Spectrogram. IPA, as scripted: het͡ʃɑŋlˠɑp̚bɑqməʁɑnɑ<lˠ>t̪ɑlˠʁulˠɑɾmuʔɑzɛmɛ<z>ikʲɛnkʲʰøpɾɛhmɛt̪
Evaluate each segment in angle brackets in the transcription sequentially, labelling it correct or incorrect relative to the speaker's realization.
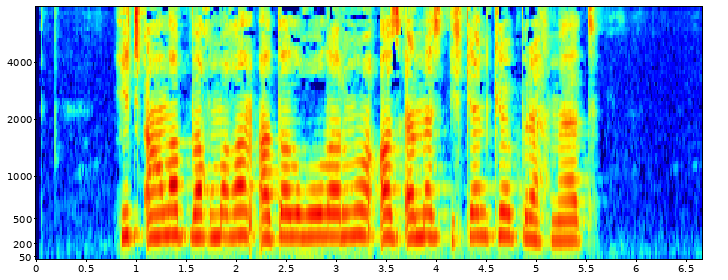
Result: incorrect, incorrect

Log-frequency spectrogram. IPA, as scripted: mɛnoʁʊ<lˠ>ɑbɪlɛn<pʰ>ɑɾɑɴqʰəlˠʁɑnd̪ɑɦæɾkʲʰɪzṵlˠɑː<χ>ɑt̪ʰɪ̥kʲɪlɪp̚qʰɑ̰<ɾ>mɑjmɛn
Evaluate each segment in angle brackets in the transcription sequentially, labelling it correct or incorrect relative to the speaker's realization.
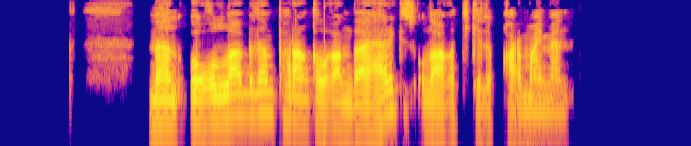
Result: incorrect, correct, incorrect, correct

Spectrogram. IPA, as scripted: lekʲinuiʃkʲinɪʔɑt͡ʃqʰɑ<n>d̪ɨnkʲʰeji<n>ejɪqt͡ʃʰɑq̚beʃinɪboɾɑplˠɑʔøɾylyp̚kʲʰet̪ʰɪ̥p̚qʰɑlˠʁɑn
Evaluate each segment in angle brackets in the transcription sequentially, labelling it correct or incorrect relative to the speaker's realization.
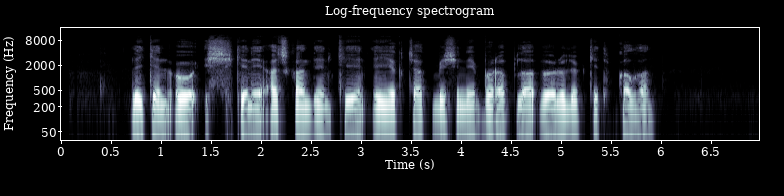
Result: correct, correct

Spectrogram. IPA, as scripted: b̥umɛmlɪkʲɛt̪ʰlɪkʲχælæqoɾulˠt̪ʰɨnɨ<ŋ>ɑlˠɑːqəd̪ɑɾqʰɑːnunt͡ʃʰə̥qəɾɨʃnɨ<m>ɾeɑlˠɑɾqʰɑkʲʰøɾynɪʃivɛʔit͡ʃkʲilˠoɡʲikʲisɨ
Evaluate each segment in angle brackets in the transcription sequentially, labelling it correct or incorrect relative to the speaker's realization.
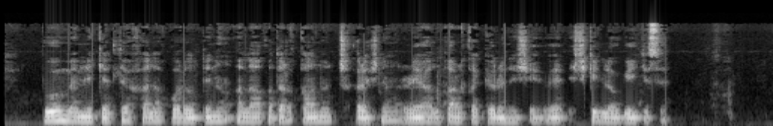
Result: correct, incorrect

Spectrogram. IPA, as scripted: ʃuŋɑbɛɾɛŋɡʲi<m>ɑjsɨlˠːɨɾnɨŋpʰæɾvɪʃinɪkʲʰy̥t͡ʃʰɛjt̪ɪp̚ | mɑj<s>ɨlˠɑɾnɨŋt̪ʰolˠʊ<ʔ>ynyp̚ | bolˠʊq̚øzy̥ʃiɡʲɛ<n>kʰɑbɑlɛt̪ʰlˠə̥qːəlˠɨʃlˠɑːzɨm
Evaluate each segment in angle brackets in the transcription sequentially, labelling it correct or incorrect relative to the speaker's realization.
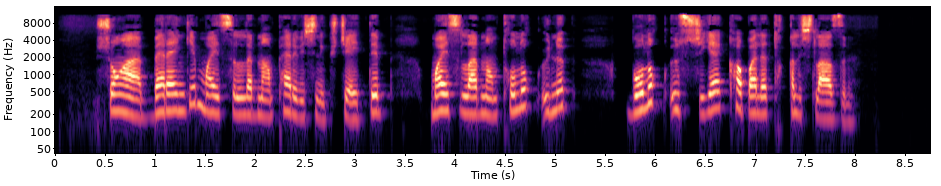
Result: correct, correct, incorrect, incorrect

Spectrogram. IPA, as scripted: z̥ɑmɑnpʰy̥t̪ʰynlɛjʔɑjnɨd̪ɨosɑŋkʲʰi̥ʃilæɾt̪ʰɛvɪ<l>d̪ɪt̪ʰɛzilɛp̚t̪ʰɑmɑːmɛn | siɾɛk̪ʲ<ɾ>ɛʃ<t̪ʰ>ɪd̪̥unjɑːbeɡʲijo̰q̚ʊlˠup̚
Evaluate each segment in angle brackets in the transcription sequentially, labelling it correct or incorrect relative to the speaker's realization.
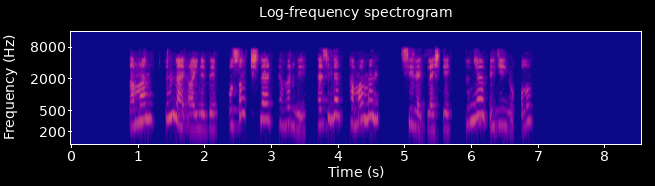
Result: incorrect, incorrect, incorrect

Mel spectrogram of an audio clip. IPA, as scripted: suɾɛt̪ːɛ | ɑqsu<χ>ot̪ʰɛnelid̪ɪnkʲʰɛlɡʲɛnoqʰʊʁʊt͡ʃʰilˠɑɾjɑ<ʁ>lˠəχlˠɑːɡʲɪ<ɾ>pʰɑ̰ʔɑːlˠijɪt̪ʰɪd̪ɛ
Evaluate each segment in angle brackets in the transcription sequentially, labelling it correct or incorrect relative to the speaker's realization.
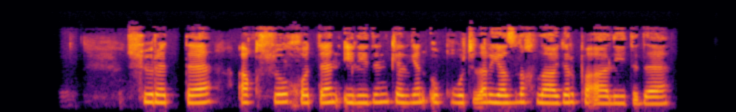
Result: correct, incorrect, correct

